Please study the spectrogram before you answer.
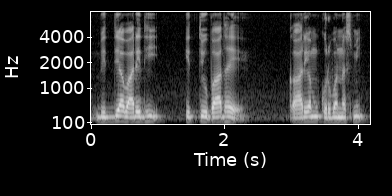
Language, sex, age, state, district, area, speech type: Sanskrit, male, 18-30, West Bengal, Paschim Medinipur, rural, spontaneous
